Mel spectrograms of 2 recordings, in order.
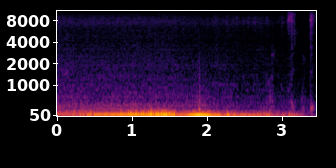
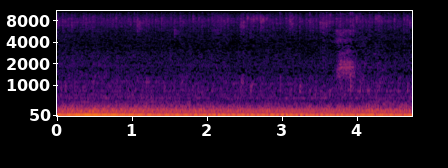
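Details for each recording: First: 1978 Chevrolet C10 stepside truck with 307/350 V8 from 1971 Nova, cold start after sitting in garage; low rumble surging and sagging unevenly, rough before warm-up, owner says okay once warmed up. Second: 1978 Chevrolet C10 stepside truck with 307/350 V8 from 1971 Nova, warmed up at idle; deep even rumble, steady low burble, no knocks or misses; good-running healthy engine.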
